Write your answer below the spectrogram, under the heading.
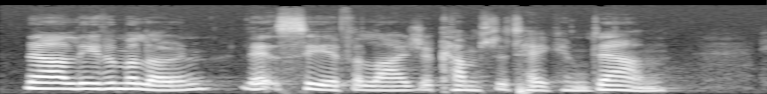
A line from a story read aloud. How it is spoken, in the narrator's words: said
